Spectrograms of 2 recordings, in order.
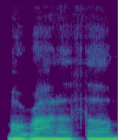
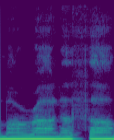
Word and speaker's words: Maranatha: And it's repeated for equally stressed syllables. Maranatha, Maranatha, Maranatha, Maranatha.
